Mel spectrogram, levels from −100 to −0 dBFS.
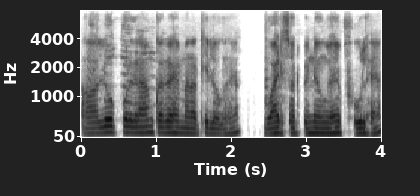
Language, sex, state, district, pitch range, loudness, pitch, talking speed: Hindi, male, Bihar, Muzaffarpur, 125-140 Hz, -15 LUFS, 130 Hz, 285 wpm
